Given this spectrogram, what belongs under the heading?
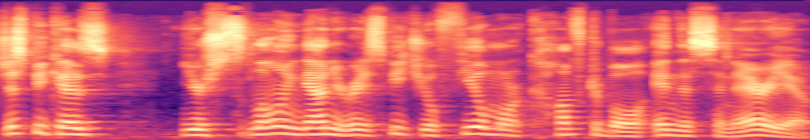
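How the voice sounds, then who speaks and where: Recorded very cleanly against a silent background, a man with a normal speaking voice speaks at a fairly high pitch with lively intonation. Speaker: communication coach and comedian. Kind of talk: casual advice monologue.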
